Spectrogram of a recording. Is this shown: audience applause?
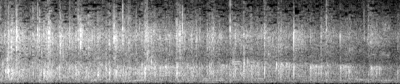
yes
